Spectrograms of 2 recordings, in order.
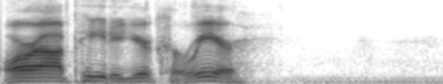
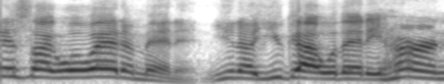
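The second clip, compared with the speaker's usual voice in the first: usual speaking voice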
